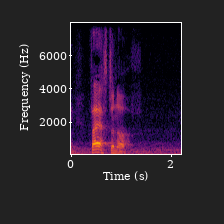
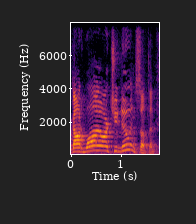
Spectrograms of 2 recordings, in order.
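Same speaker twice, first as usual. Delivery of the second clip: angry complaint; 7 semitones higher, 3 dB louder than usual. Retold or imitated. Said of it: "we may be angry with the Lord".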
